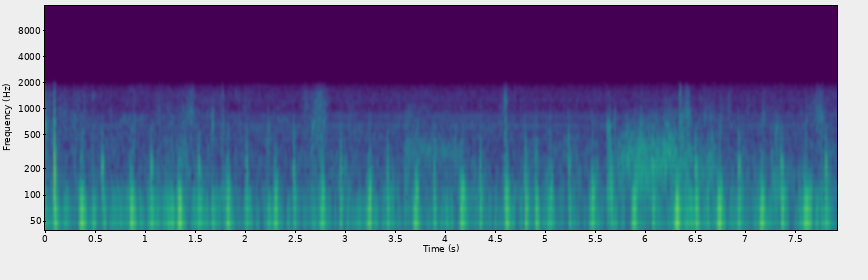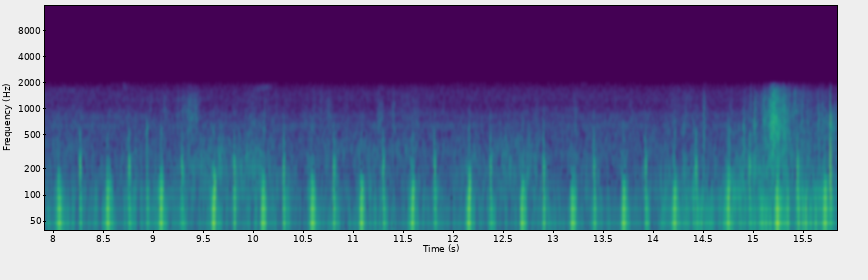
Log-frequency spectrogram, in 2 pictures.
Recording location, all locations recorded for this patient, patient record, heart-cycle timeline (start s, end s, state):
aortic valve (AV)
aortic valve (AV)+pulmonary valve (PV)+tricuspid valve (TV)+mitral valve (MV)
#Age: Child
#Sex: Male
#Height: 129.0 cm
#Weight: 26.8 kg
#Pregnancy status: False
#Murmur: Absent
#Murmur locations: nan
#Most audible location: nan
#Systolic murmur timing: nan
#Systolic murmur shape: nan
#Systolic murmur grading: nan
#Systolic murmur pitch: nan
#Systolic murmur quality: nan
#Diastolic murmur timing: nan
#Diastolic murmur shape: nan
#Diastolic murmur grading: nan
#Diastolic murmur pitch: nan
#Diastolic murmur quality: nan
#Outcome: Normal
#Campaign: 2014 screening campaign
0.00	6.23	unannotated
6.23	6.26	diastole
6.26	6.38	S1
6.38	6.46	systole
6.46	6.56	S2
6.56	6.70	diastole
6.70	6.80	S1
6.80	6.92	systole
6.92	7.00	S2
7.00	7.14	diastole
7.14	7.24	S1
7.24	7.34	systole
7.34	7.44	S2
7.44	7.58	diastole
7.58	7.70	S1
7.70	7.78	systole
7.78	7.88	S2
7.88	8.02	diastole
8.02	8.14	S1
8.14	8.24	systole
8.24	8.34	S2
8.34	8.50	diastole
8.50	8.62	S1
8.62	8.74	systole
8.74	8.82	S2
8.82	9.04	diastole
9.04	9.14	S1
9.14	9.26	systole
9.26	9.36	S2
9.36	9.56	diastole
9.56	9.68	S1
9.68	9.80	systole
9.80	9.88	S2
9.88	10.06	diastole
10.06	10.16	S1
10.16	10.28	systole
10.28	10.38	S2
10.38	10.56	diastole
10.56	10.66	S1
10.66	10.78	systole
10.78	10.88	S2
10.88	11.06	diastole
11.06	11.16	S1
11.16	11.28	systole
11.28	11.36	S2
11.36	11.56	diastole
11.56	11.66	S1
11.66	11.80	systole
11.80	11.88	S2
11.88	12.12	diastole
12.12	12.22	S1
12.22	12.36	systole
12.36	12.44	S2
12.44	12.66	diastole
12.66	12.76	S1
12.76	12.88	systole
12.88	12.98	S2
12.98	13.16	diastole
13.16	13.26	S1
13.26	13.38	systole
13.38	13.48	S2
13.48	13.68	diastole
13.68	13.78	S1
13.78	13.90	systole
13.90	14.00	S2
14.00	14.20	diastole
14.20	14.30	S1
14.30	14.40	systole
14.40	14.52	S2
14.52	14.72	diastole
14.72	15.84	unannotated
